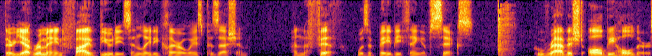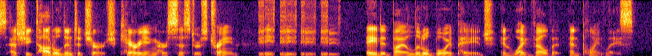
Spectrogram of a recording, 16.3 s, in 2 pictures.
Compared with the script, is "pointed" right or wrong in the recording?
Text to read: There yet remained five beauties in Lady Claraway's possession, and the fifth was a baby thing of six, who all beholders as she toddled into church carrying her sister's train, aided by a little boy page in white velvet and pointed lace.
wrong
